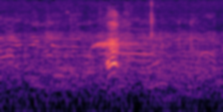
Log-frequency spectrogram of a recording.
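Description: A referee's whistle blows once, short and sharp.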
